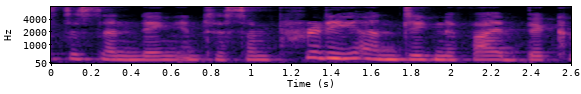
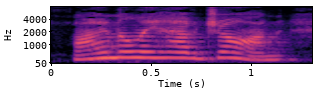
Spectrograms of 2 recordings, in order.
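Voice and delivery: ordinary delivery

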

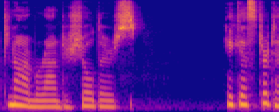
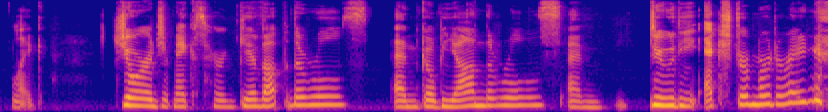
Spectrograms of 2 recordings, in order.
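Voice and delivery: usual speaking voice

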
